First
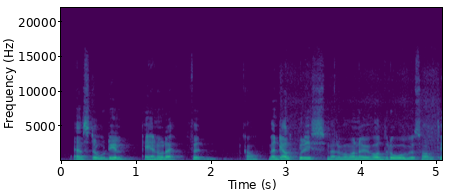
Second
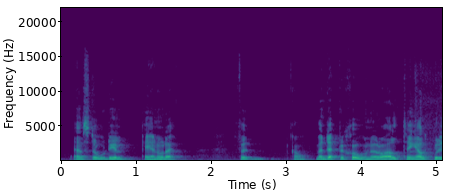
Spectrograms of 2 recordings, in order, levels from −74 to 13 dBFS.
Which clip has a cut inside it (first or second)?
first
